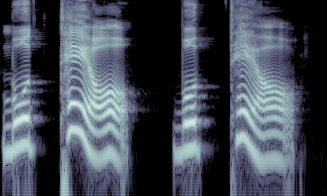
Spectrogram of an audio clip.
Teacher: There's a t carrying over because the s meets the h. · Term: assimilation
